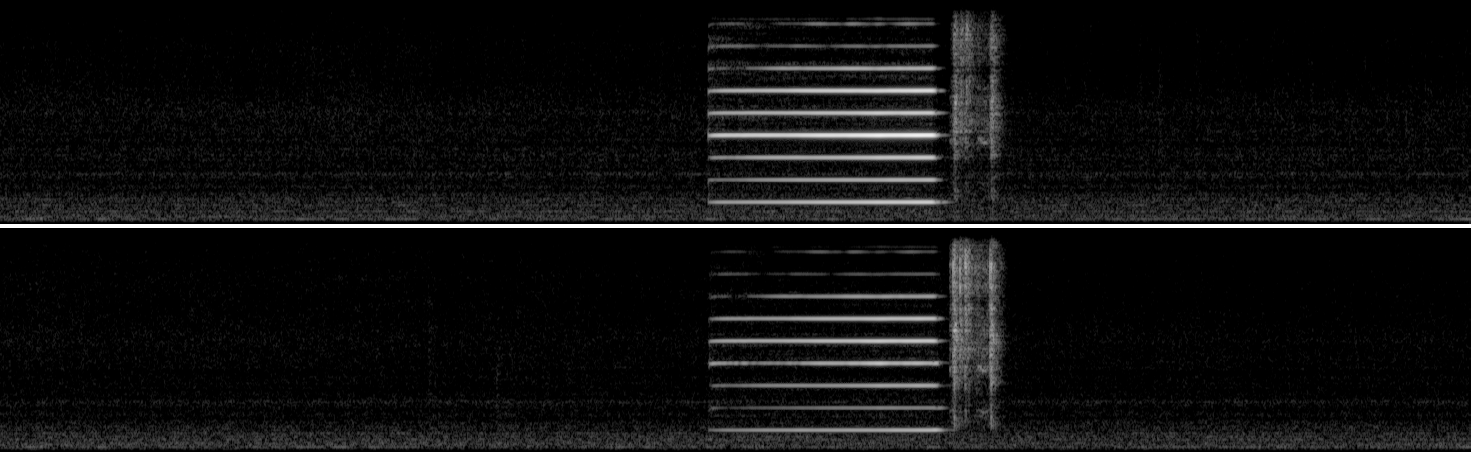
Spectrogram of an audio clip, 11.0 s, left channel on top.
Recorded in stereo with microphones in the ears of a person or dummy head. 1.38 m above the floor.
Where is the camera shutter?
55° right (ahead or behind), 0.6 m.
